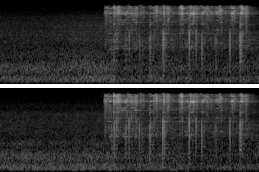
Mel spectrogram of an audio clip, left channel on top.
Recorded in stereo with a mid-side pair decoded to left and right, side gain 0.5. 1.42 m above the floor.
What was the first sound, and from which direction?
Keys jangling, 50° right.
